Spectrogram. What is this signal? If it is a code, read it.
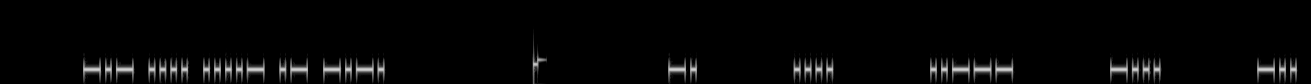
Morse code, heard as a keyed tone, about 22 wpm, spaced as for 11 wpm, 700 Hz. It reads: KH4AC NH2BD
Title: USA Call Signs - 5 Characters - 6x Character Spacing - 22wpm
